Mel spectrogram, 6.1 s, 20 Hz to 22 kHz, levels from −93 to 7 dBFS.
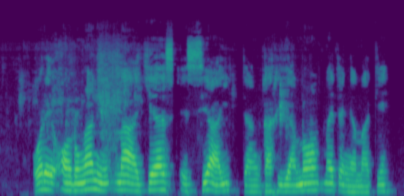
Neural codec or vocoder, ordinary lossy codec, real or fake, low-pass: none; MP3, 96 kbps; real; 14.4 kHz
